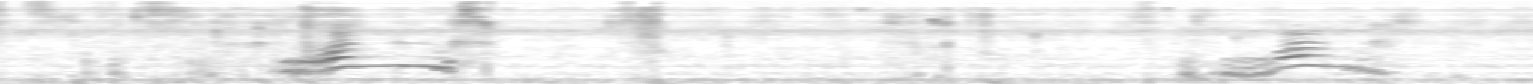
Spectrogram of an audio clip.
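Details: Happy Bengal cat meowing indoors in the morning: two drawn-out meows, each rising then falling, about three seconds apart, over a steady low room hum.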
